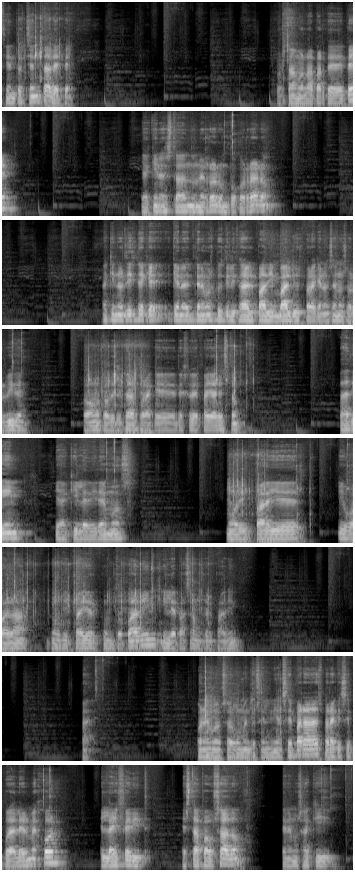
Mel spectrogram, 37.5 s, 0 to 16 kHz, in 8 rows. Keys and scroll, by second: 3.3 alt+Return, 25.6 Return, 29.8 alt+Return, 31.4 alt+super+l.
